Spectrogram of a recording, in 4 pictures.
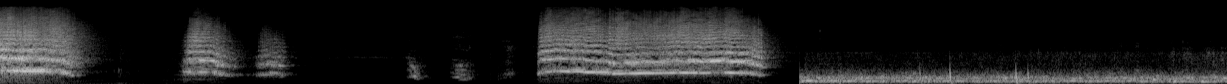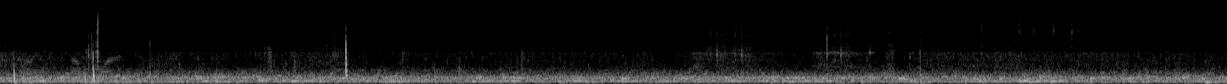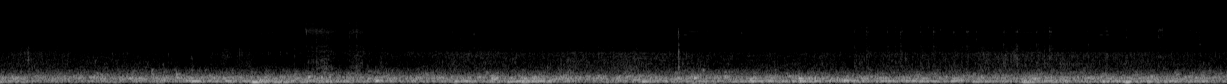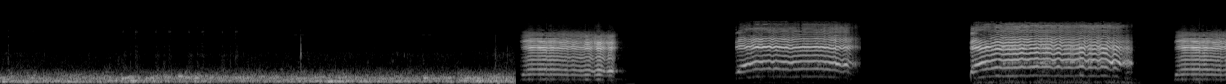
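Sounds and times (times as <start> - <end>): wind: 0.0 - 43.1, 44.2 - 45.4, 46.5 - 49.0
sheep bleating: 42.0 - 43.0, 44.2 - 45.4, 46.5 - 49.0.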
